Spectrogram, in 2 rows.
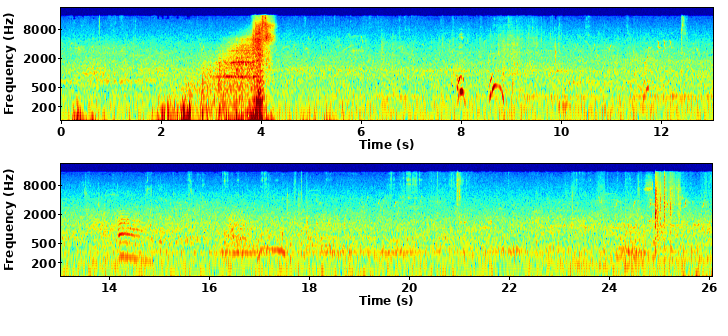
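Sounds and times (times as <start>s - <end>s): wind rumble on microphone: 0.0s - 6.3s.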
